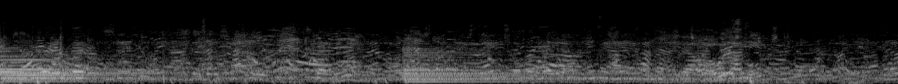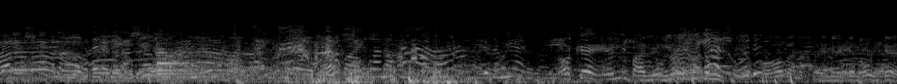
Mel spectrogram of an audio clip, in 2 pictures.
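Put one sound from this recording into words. Several people chat and murmur in the background.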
